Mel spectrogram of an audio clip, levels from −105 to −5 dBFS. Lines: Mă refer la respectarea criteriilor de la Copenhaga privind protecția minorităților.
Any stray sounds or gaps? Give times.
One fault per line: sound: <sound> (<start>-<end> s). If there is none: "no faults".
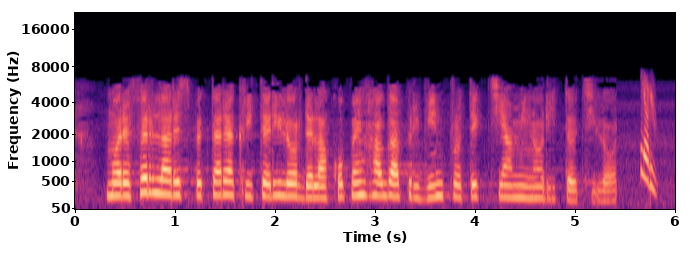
sound: chirp (5.7-5.8 s)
